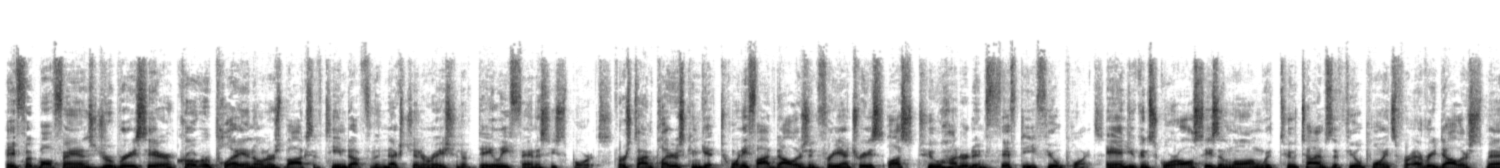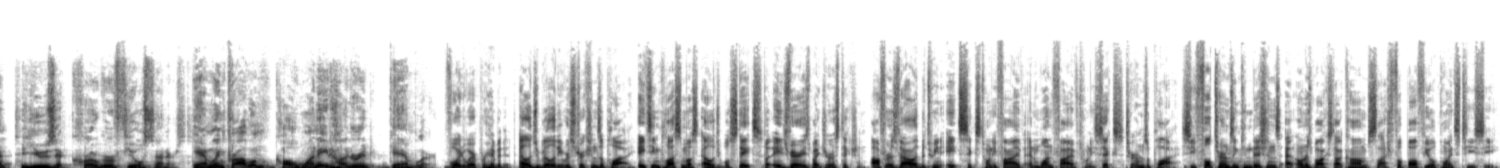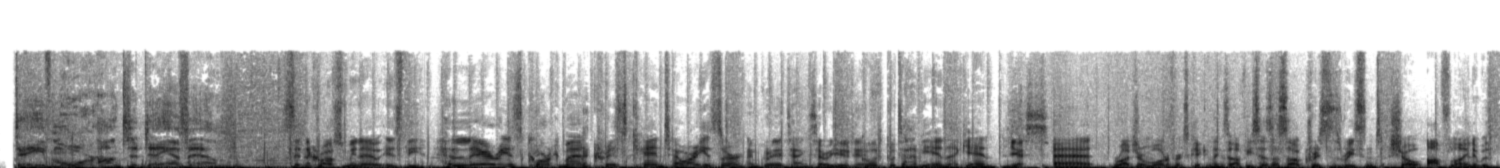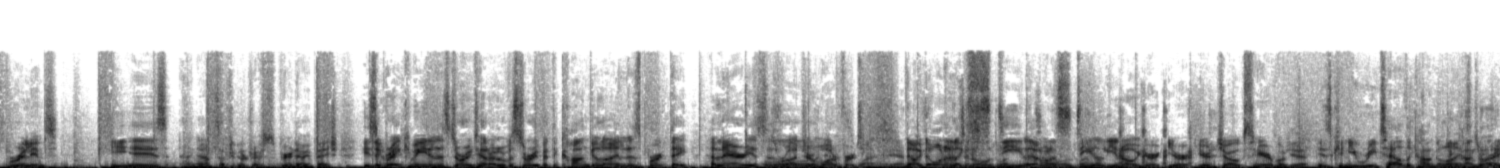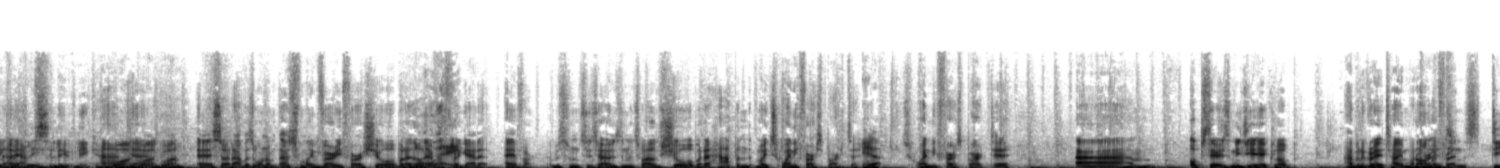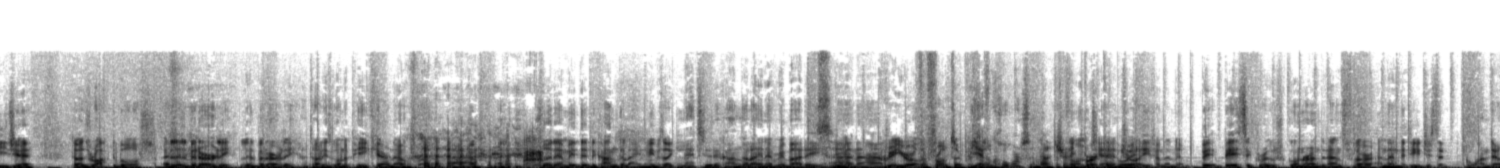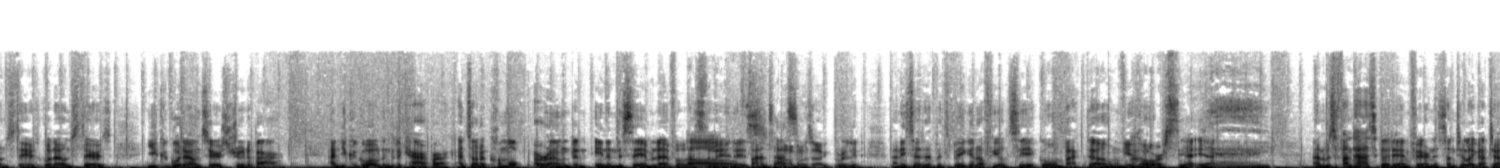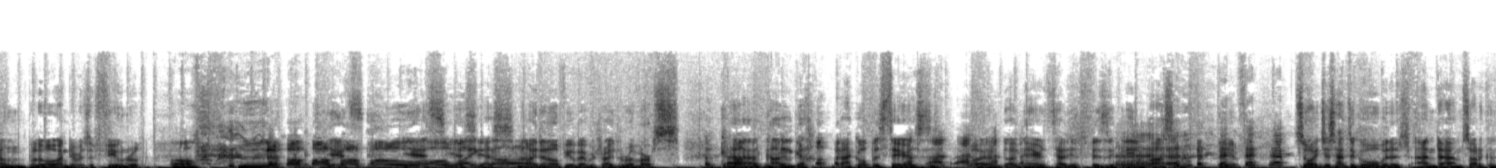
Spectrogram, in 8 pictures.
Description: expect laughs, chats and some very Bad Jokes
